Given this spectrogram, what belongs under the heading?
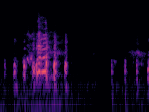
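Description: Chickens cluck inside a village hut in short, quiet bursts. A brief flurry of clucks is followed by silence, then a few sparse clucks close by.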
